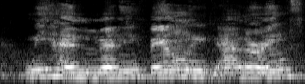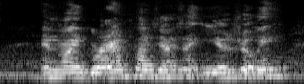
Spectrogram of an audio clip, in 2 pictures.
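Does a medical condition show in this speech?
Yes: spastic cerebral palsy; spastic, lack of oxygen at birth, wheelchair, multiple surgeries; physical and occupational therapy, foot braces.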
